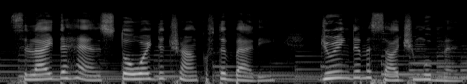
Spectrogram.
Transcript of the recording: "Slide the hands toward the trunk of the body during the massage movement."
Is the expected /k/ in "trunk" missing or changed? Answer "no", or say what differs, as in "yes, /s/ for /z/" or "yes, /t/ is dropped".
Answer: no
